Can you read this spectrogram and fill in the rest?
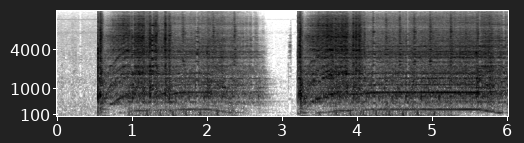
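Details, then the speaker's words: Generator at 1–2 °C cranked with the electric start button, choke on, after six failed remote-start attempts; two bursts of rapid, uneven cranking that never catch; owner suspects the electric start; cranks but won't start. "it does not want to start. This is not good. Choke is on."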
